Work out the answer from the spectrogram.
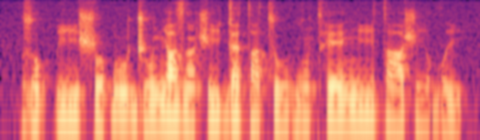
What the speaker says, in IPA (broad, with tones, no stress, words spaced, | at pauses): zo˨k͡piː˨˦ ʃʊ˨ɓuː˦ d͡ʒuː˨ɲa˦zã˨ʃiː˦ ɡɛ˦ta˨t͡suː˨ ɡũ˨tʰeː˦ ŋiː˦ taː˨ʃiː˨ɡʷi˨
